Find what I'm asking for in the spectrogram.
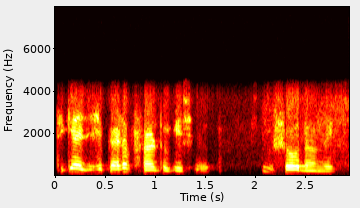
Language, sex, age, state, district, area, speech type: Kashmiri, male, 45-60, Jammu and Kashmir, Ganderbal, urban, conversation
